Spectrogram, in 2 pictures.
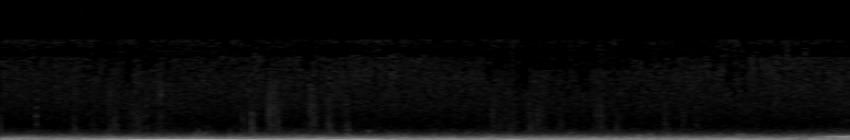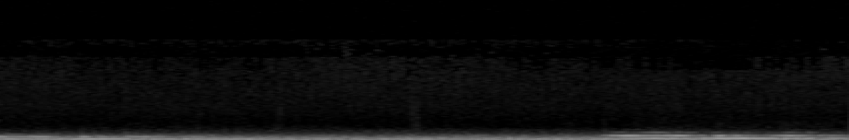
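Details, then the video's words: Whale singing underwater: deep, sustained low moans with a layered overtone for the first few seconds, then higher, drawn-out tonal wails and a pair of long, steady upper notes near the end, all over a constant rushing underwater hiss. "Underwater Whale Sounds - Ambient Soundscape | Whale Singing"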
